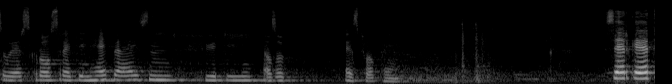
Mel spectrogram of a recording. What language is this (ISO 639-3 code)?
gsw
